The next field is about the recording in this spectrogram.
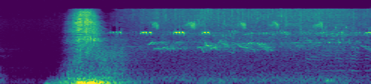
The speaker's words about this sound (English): Grasshoppers are out, and they can certainly become an annoyance for you personally. But in crops and pastures, they could become a threat to your bottom line.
